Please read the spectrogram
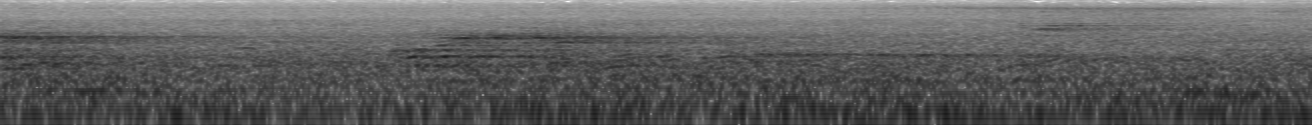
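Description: High-pitched voices calling out, once at the start and again about two seconds in, over a steady low rumble of traffic and crowd noise.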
